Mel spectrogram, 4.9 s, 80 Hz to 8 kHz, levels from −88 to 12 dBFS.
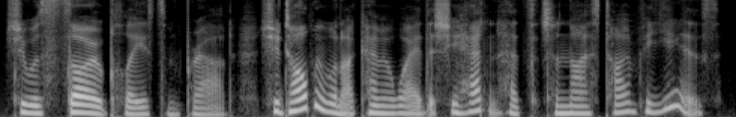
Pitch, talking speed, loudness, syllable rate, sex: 200 Hz, 280 wpm, -20 LUFS, 5.4 syllables/s, female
